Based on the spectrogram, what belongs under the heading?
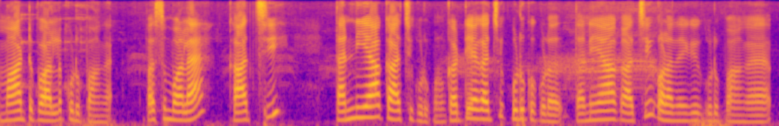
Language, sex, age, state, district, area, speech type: Tamil, female, 30-45, Tamil Nadu, Thoothukudi, urban, spontaneous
